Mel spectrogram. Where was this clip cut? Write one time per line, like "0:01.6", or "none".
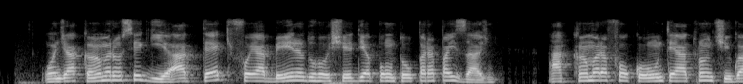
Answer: none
